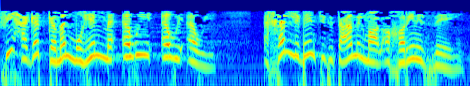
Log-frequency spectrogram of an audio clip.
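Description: A woman's voice: high voice, sing-song, quick pace, long reverb tail, phone-quality sound. An Egyptian woman giving an earnest church talk to mothers, speaking directly and repeating points for emphasis. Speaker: church servant advising mothers.

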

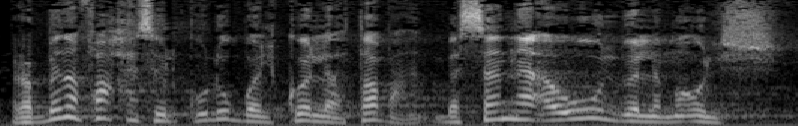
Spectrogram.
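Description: A man's voice: on the high side, expressive, rapid-fire. A man with an Egyptian Arabic accent preaching an interactive sermon to young people, chatty and playful, often putting questions to his audience. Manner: conversational, playful, keeps asking the audience questions. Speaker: church preacher teaching youth. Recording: long reverb of a large hall.

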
